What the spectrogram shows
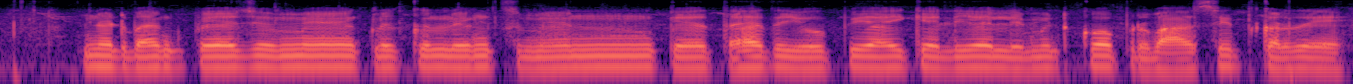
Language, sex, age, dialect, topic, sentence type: Hindi, male, 18-24, Awadhi Bundeli, banking, statement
